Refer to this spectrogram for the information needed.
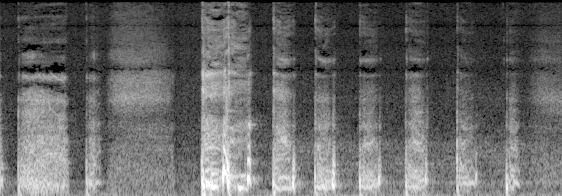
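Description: A run of about nine harsh, hoarse coughs, a barking cough linked here to asthma.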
